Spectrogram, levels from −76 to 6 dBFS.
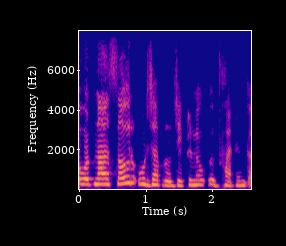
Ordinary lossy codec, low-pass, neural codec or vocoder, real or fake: none; none; codec, 16 kHz, 2 kbps, FreqCodec, larger model; fake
